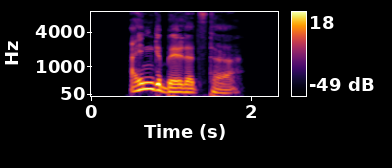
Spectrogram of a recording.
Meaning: inflection of eingebildet: 1. strong/mixed nominative masculine singular superlative degree 2. strong genitive/dative feminine singular superlative degree 3. strong genitive plural superlative degree
- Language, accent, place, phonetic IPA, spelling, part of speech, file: German, Germany, Berlin, [ˈaɪ̯nɡəˌbɪldət͡stɐ], eingebildetster, adjective, De-eingebildetster.ogg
